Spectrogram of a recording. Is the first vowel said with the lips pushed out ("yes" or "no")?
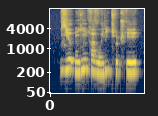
no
